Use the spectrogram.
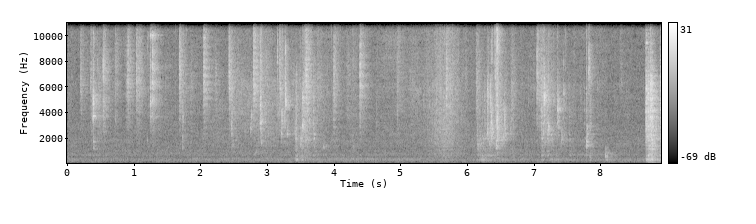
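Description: Cooking liquid is poured off into a pan in a home kitchen, a thin continuous trickle with soft splashes and occasional clinks of cookware, close and moderately quiet, no one speaking.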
